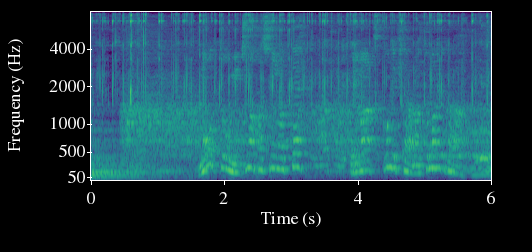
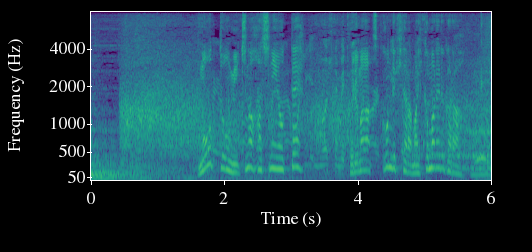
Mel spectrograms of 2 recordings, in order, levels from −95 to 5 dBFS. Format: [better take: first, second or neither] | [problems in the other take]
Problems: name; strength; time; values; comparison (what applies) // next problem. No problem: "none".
second | background sound (Bell); 6 dB below the speech // room echo; dies away in 0.6 s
